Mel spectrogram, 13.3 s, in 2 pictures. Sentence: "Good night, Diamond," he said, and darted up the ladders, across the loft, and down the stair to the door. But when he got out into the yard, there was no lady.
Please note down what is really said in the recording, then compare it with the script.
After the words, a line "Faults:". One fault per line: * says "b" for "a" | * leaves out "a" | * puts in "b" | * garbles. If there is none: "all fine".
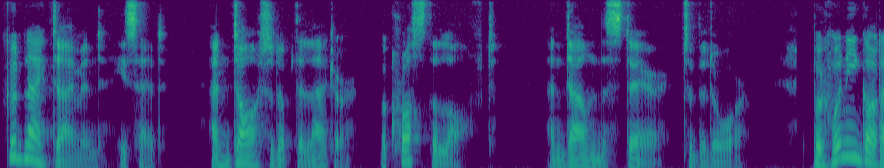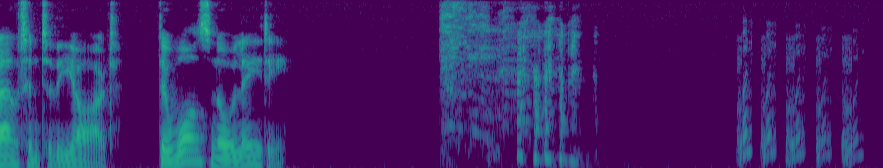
"Good night, Diamond," he said, and darted up the ladder, across the loft, and down the stair to the door. But when he got out into the yard, there was no lady.
Faults:
* says "ladder" for "ladders"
